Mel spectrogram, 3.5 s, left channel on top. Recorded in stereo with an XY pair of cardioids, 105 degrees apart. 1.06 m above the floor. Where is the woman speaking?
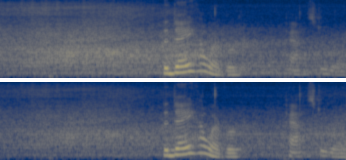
30° left, 1.0 m; by 3.5 s 45° right, 3 m.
